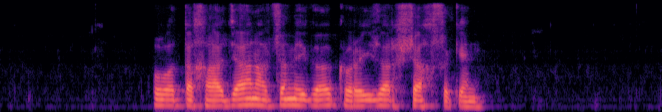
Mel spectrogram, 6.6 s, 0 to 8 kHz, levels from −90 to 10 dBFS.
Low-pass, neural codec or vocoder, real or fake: 7.2 kHz; codec, 16 kHz, 4.8 kbps, FACodec; fake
